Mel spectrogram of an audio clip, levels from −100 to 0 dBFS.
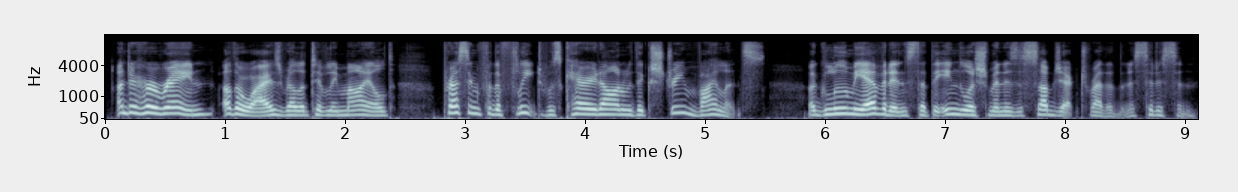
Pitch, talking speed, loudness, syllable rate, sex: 200 Hz, 185 wpm, -20 LUFS, 6.5 syllables/s, female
